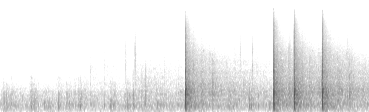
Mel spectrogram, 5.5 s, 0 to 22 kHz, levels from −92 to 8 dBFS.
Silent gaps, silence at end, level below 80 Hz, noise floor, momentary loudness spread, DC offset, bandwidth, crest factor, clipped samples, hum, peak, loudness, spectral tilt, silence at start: none; 0 s; -70 dBFS; -63 dBFS; 24 LU; under 0.1%; 14.5 kHz; 32 dB; under 0.1%; none; -10 dBFS; -38 LUFS; -5.5 dB/octave; 0.45 s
